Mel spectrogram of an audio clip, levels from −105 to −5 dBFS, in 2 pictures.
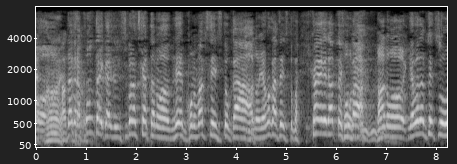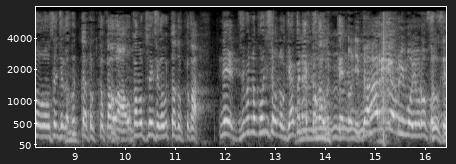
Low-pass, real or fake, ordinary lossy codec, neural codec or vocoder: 7.2 kHz; fake; AAC, 32 kbps; codec, 16 kHz, 16 kbps, FreqCodec, smaller model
